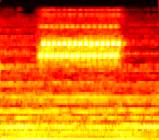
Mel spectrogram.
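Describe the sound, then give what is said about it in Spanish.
A telephone rings with an incoming call: one electronic trill of about a second, built from two bright high tones. It is fairly quiet over a low, steady background. “Uy, una llamada”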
